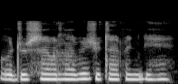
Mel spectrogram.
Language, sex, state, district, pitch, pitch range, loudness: Hindi, female, Arunachal Pradesh, Papum Pare, 235 Hz, 230-240 Hz, -12 LUFS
